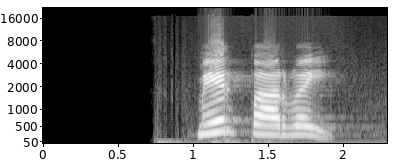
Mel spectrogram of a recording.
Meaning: 1. supervision, superintendence 2. superficial observation 3. proud look 4. long sight 5. up-turned position of the eyes
- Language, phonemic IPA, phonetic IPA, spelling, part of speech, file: Tamil, /meːrpɑːɾʋɐɪ̯/, [meːrpäːɾʋɐɪ̯], மேற்பார்வை, noun, Ta-மேற்பார்வை.ogg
